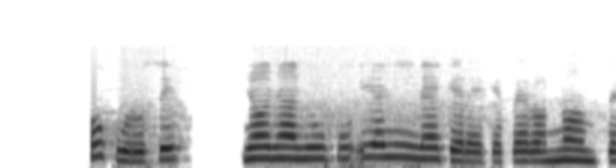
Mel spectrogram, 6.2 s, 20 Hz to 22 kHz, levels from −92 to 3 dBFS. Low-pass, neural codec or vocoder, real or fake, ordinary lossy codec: 7.2 kHz; none; real; none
